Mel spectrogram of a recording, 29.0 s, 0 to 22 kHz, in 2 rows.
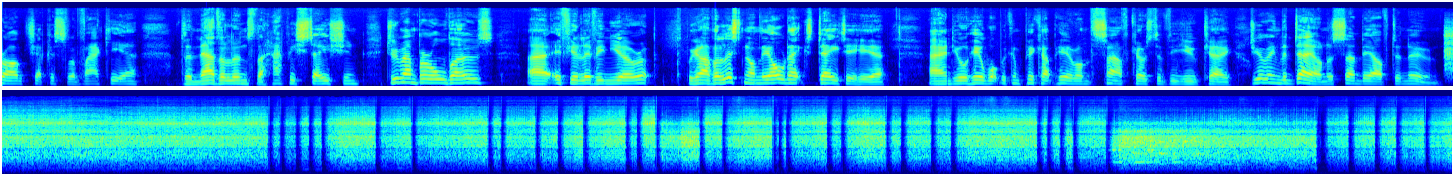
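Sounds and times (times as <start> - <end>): radio static and hiss: 14.4 - 29.0.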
